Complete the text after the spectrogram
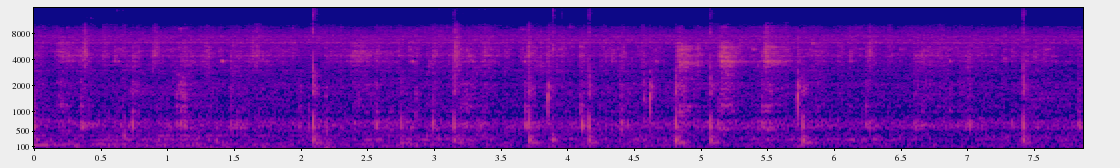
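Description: Buttons on a handheld game console click under the thumbs.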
